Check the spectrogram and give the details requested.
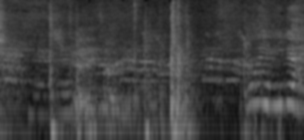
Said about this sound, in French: Est-ce que je ferme la porte eh, Je laisse ouvert. La porte d'entrée.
